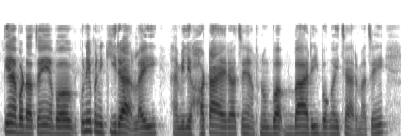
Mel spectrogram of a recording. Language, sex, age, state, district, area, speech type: Nepali, female, 45-60, West Bengal, Darjeeling, rural, spontaneous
